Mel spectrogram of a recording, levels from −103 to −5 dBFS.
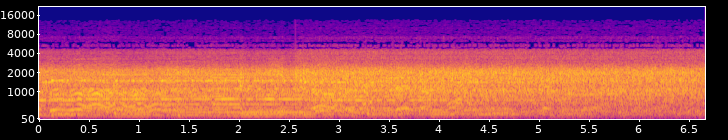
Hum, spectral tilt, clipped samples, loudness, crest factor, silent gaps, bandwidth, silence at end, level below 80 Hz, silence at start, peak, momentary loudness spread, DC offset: none; -4.5 dB/octave; under 0.1%; -15 LUFS; 14 dB; none; 11.5 kHz; 0 s; -64 dBFS; 0 s; -2 dBFS; 2 LU; under 0.1%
